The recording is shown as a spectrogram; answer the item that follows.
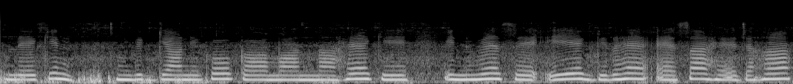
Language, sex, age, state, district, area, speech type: Urdu, female, 18-30, Uttar Pradesh, Gautam Buddha Nagar, urban, spontaneous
